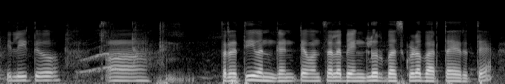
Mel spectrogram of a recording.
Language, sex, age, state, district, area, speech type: Kannada, female, 45-60, Karnataka, Vijayanagara, rural, spontaneous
